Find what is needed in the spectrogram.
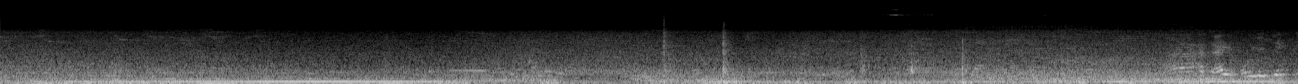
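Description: Street traffic noise: a motor vehicle engine running with a steady low drone that fades for a couple of seconds about midway and then returns, over a continuous hiss of roadway noise.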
